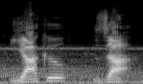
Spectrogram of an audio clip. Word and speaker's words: Yakuza: The rules of the game are fairly complex, but the worst possible 3 cards to draw are 8, 9, and 3, pronounced Yaku-za in Japanese.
